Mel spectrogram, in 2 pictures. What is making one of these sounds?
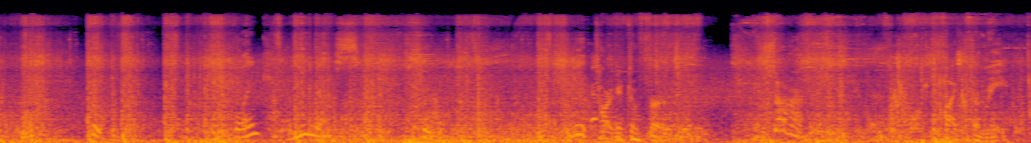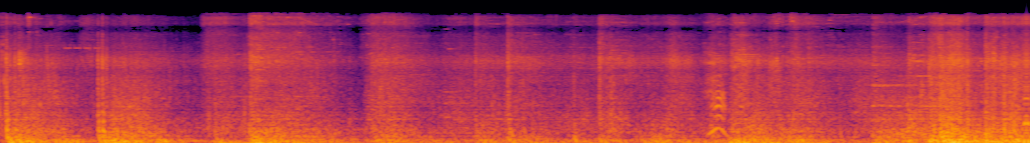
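Sword slashes and magic blasts whoosh and crash in quick bursts.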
